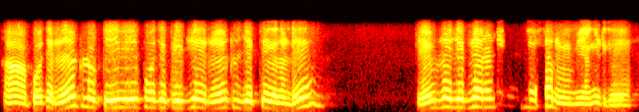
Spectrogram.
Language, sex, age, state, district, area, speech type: Telugu, male, 60+, Andhra Pradesh, Sri Balaji, urban, conversation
